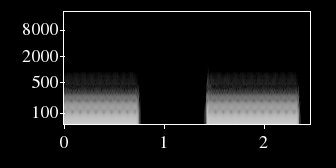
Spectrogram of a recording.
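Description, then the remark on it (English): Two long, deep synthesizer sub-bass notes, each lasting under a second with a brief silence between, loud and steady with a smooth humming low end and no other sounds. “If you don't know what a sub is, I'll play an example of it right here.”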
